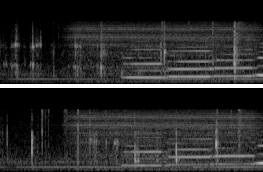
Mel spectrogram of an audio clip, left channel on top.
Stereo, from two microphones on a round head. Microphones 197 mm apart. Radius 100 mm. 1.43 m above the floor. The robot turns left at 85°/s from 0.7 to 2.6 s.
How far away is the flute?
About 1.0 m.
